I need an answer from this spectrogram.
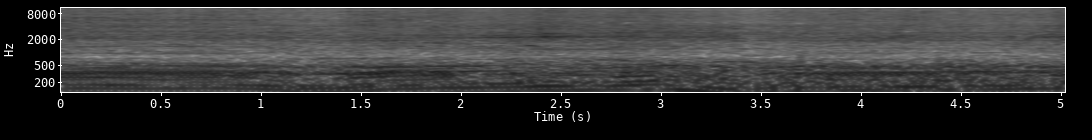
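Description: Tricycle's motorcycle engine running steadily under way, heard from the open back seat behind the rider, with wind noise on the microphone.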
